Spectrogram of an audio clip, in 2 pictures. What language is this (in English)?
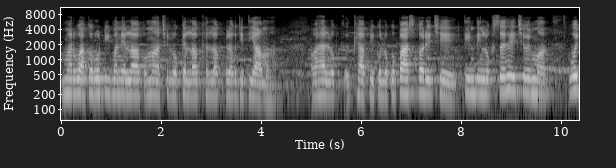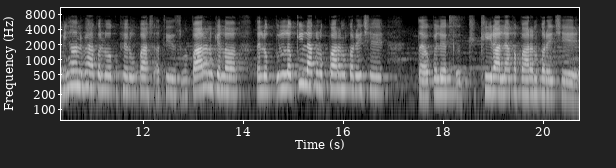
Maithili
